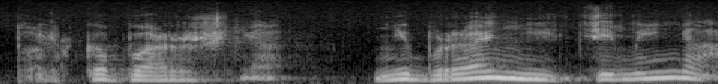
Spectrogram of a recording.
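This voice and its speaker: A woman voicing a frightened young housemaid who talks in a hurried whisper. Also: mid-range voice, a little mellow, lightly acted. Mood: anxious.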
